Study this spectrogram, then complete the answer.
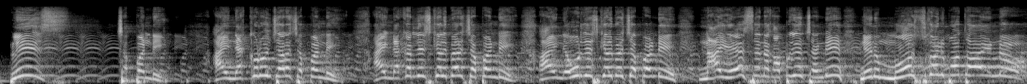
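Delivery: high, urgent, insistent begging; pleading Mary. Acted. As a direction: plead in rising desperation, phrase after phrase. Acts Mary desperately begging. (ఆవేదనతో ఎలుగెత్తి వేడుకుంటూ)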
